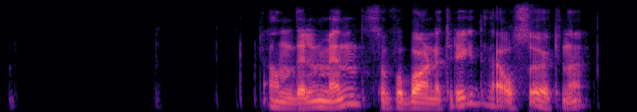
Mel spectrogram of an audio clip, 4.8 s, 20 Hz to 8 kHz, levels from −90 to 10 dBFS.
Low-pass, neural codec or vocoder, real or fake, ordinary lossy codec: 7.2 kHz; none; real; Opus, 24 kbps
